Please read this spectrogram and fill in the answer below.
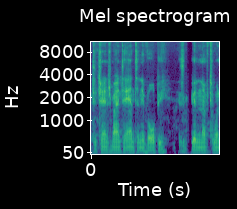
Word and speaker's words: Volpe: I would like to change mine to Anthony Volpe.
